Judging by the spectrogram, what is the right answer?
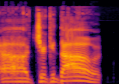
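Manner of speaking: put-on Spanish-accented English, Mexican-sounding. Retelling a friend from Germany's words: imitating a friend sounding Mexican. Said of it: "you sound Mexican".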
